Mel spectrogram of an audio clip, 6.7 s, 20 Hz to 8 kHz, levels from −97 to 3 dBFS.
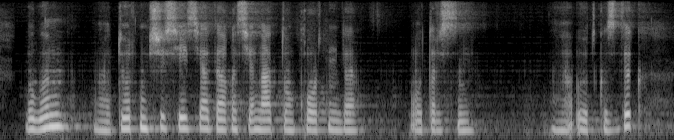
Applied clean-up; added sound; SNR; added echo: neural separator model SepFormer DNS4.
